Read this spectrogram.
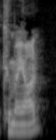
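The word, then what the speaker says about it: Kumaon: I've read Maneaters of, I'm never sure if I say it correctly. Is it Kumayan? – Yeah, that's right.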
